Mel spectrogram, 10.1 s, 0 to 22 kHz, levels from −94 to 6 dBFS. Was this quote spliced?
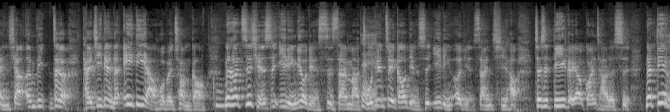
no; 0 cuts

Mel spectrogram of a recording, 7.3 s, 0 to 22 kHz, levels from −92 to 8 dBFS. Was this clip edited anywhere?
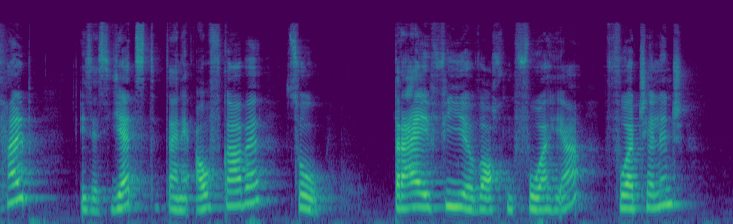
no; 0 cuts

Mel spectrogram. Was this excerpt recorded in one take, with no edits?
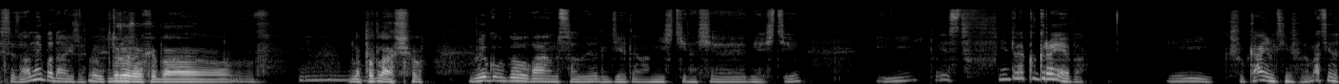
no; 3 cuts; at 1.1 s, 6.0 s, 9.2 s

